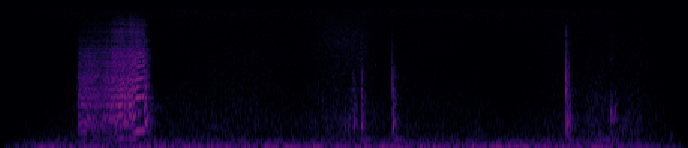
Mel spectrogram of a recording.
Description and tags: Squeaking Chair
The sound of a chair squeaking as someone leans forward.
foley, squeaking, chair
